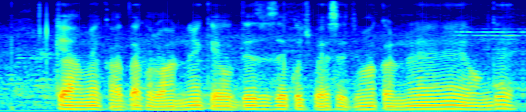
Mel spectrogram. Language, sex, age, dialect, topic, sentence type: Hindi, male, 31-35, Awadhi Bundeli, banking, question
